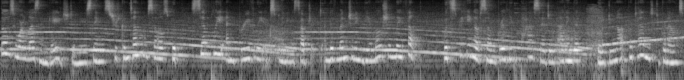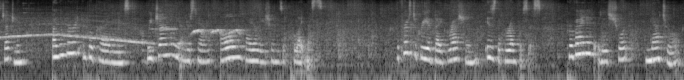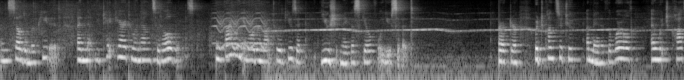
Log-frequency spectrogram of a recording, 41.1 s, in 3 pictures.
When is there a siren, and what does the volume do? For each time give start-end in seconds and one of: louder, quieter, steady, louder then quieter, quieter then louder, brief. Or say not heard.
0.0-18.6 steady
31.6-41.0 quieter.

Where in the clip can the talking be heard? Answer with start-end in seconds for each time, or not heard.
0.0-20.2, 21.6-35.8, 37.3-41.0.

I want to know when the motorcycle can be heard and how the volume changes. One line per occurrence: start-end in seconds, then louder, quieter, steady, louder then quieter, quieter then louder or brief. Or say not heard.
not heard.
